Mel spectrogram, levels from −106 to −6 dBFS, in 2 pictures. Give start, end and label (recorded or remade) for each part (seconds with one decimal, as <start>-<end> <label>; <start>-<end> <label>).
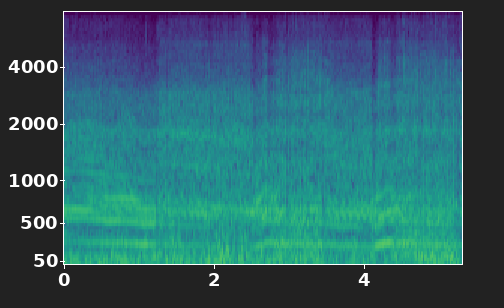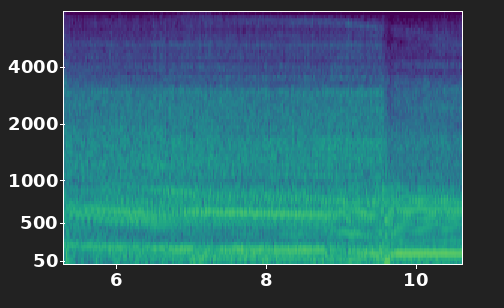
0.0-2.0 recorded; 2.0-10.6 remade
